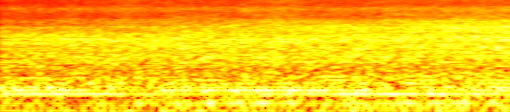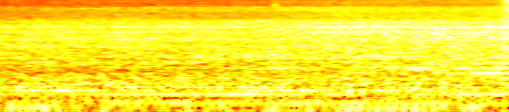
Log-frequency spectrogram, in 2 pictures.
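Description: Steady low rumble with a constant hum in an underground subway station while the track stands empty.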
